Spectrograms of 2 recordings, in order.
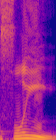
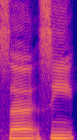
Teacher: huruf sodnya dia tetap tebal walaupun dia kasrah ya, sli gitu ya, sli diangkat pangkal lidahnya ya, beda sama sin ya.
